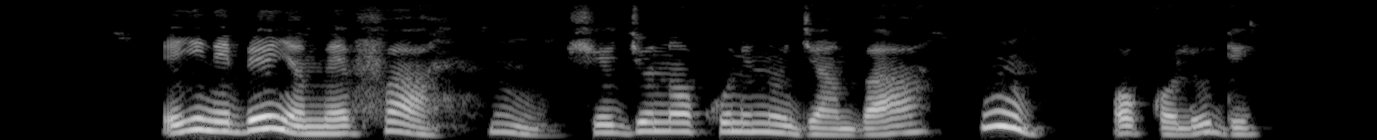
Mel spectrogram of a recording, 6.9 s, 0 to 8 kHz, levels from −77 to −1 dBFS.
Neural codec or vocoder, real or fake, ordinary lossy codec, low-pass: none; real; none; 7.2 kHz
